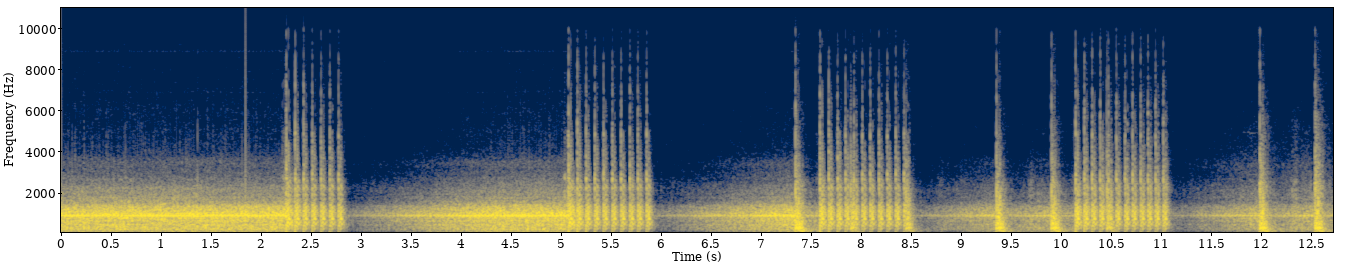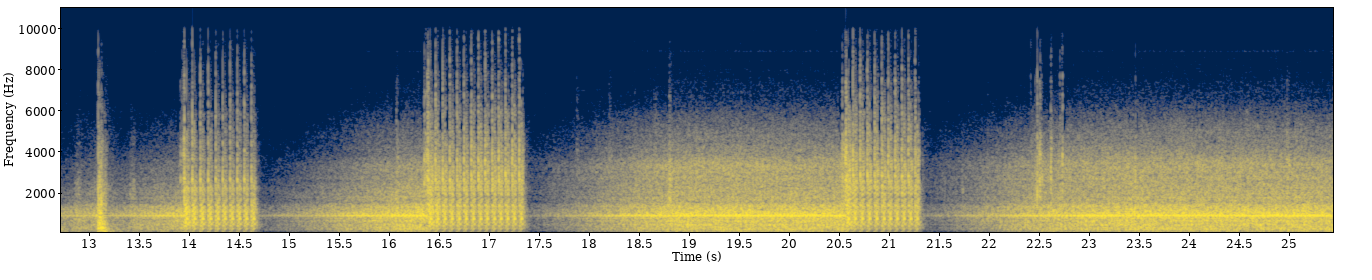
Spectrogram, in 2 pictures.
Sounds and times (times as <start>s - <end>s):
Machine gun: 2.2s - 2.9s, 5.1s - 6.0s, 7.4s - 8.6s, 9.9s - 11.2s, 13.9s - 14.8s, 16.4s - 17.4s, 20.5s - 21.4s.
